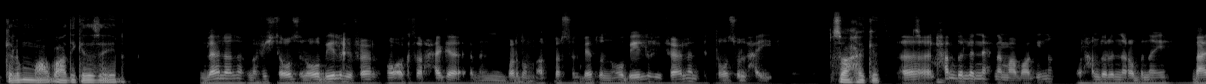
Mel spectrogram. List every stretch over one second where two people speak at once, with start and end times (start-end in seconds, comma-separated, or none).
none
